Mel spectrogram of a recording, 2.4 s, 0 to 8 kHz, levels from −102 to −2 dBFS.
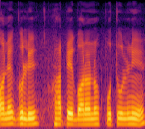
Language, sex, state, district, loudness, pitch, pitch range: Bengali, male, West Bengal, Jhargram, -15 LUFS, 125 Hz, 120-130 Hz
